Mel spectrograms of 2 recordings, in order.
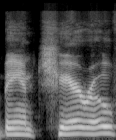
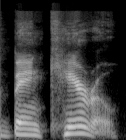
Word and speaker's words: Banchero: this league and I I called him band chero for a while but it is bankero okay and he's Paolo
